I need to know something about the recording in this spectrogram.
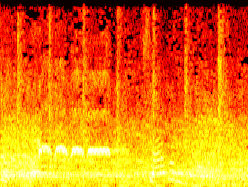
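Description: Referee's whistle blown in four quick blasts, the last a little longer, stopping play.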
